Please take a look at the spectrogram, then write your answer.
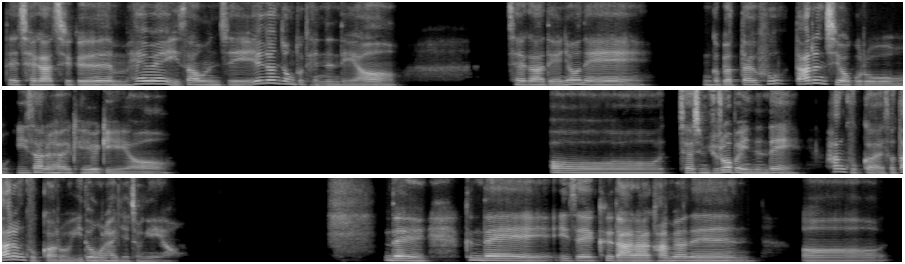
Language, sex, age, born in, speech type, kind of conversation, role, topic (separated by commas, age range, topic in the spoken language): Korean, female, 35-39, South Korea, conversation, advice, user, 새로운 나라에서 일상회화 자신감을 어떻게 키울 수 있을까요?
